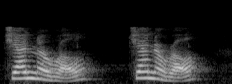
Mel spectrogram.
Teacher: my tongue is moving for the N and it's moving for the L so when I say in general my tongue moved three times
